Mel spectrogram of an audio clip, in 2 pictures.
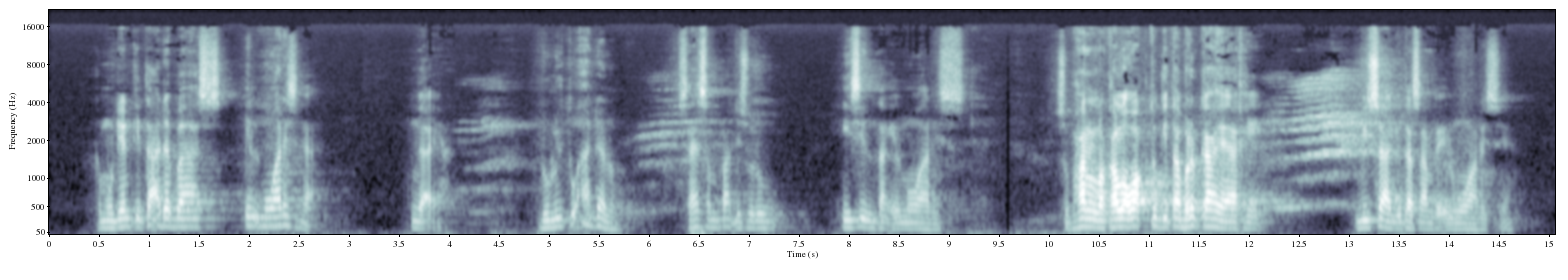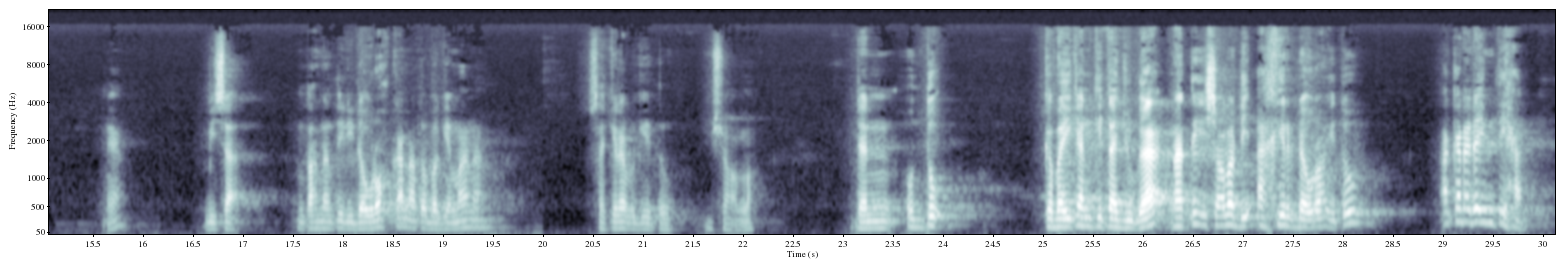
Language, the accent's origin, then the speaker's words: Indonesian; Yogyakarta, Special Region of Yogyakarta, Indonesia; Saya asli Jogja. Lahir di kota, anak kota ya. Kemudian orang tua dua-duanya juga dari Jogja, satu dari kampung, satu dari kota sini.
